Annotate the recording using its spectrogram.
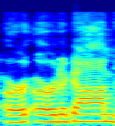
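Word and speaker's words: Erdoğan: Erdogan. I always say his name wrong. It's not a hard G.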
